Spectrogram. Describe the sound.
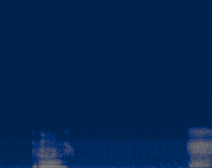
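Sniffling from someone crying happy tears: a short voiced catch of breath, then after a pause a loud, breathy nasal sniff.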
